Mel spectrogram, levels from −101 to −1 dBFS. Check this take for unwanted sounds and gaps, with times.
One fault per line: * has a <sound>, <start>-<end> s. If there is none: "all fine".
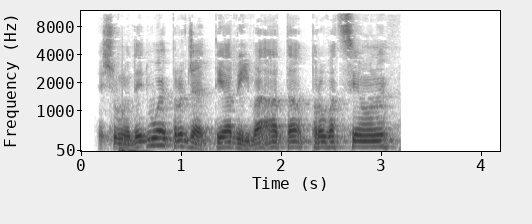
all fine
